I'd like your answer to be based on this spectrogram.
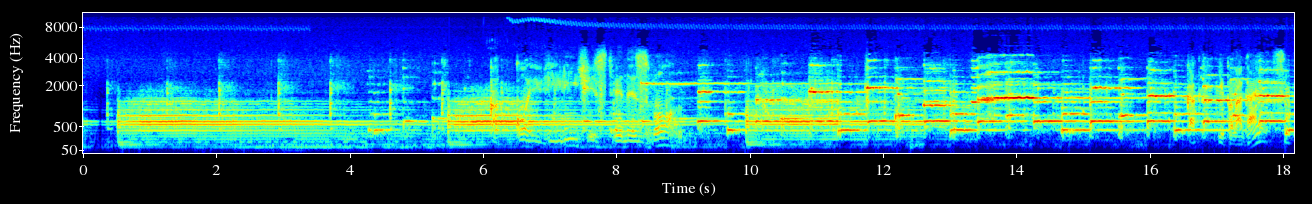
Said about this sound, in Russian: Слышите? Это бьют часы в доме мистера Домби.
